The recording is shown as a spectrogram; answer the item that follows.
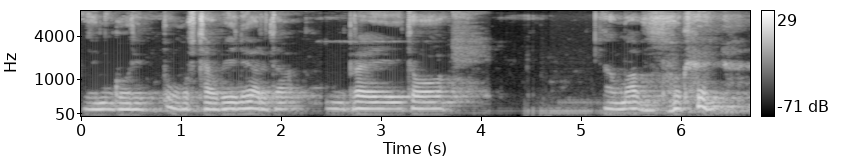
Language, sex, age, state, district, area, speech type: Bodo, male, 60+, Assam, Chirang, rural, spontaneous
